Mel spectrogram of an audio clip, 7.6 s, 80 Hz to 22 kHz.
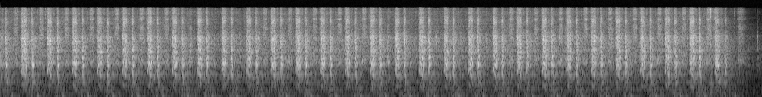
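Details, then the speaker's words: Suzuki GS450 six-speed motorcycle engine in a racing lawn mower/go-kart build, first start attempt: steady starter cranking about four beats a second, never firing; no spark, ignition fault. "I don't hear nothing yet do we have ignition let's find out thank you cranking no spark let me try it again no spark"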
